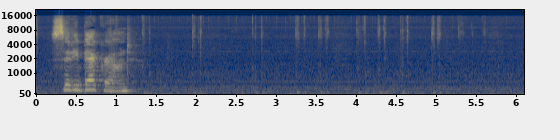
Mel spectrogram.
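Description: Fingers tap lightly on laptop keys.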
